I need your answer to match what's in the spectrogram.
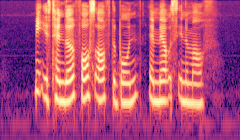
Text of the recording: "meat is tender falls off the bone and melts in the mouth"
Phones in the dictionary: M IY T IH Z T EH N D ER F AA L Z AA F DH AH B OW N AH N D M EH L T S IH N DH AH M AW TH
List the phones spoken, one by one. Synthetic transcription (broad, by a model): M IY T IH S T EH N D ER F AA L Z AA F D AH B OW N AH N M EH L T S IH N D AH M AW TH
